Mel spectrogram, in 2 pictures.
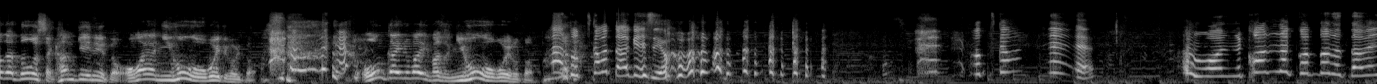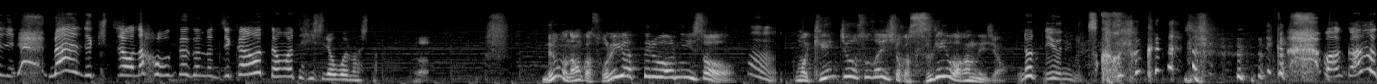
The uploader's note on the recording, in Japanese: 本番組はリモート収録です。収録時環境の影響により、聴き取り辛い部分があります。月曜夜収録。収録時環境の問題により、一部会話が特に聴き取り辛くなっております。途中で激しくノイズ等入りますが、収録時のものです。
